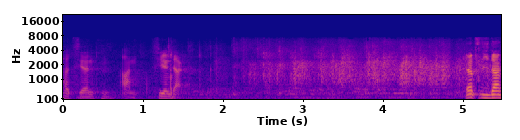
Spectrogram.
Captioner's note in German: Beifall CDU und BÜNDNIS 90/DIE GRÜNEN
